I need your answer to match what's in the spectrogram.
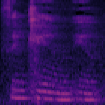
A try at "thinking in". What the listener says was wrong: You're saying thinking. It's always 应该的 in. Thinking in. In. Your pronunciation is beautiful, but 这个地方你要开始注意. First of all, linking, and finally, 词尾的 velar 跟 alveolar 你要注意. 因为这应该是 thinking. Thinking.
